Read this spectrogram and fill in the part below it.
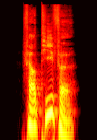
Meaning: inflection of vertiefen: 1. first-person singular present 2. first/third-person singular subjunctive I 3. singular imperative
- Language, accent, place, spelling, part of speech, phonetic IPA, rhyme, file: German, Germany, Berlin, vertiefe, verb, [fɛɐ̯ˈtiːfə], -iːfə, De-vertiefe.ogg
